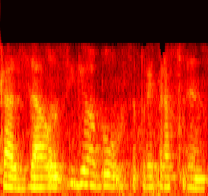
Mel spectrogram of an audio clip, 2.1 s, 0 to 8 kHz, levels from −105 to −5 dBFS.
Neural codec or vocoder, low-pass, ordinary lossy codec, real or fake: codec, 16 kHz, 4.8 kbps, FACodec; 7.2 kHz; AAC, 16 kbps; fake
